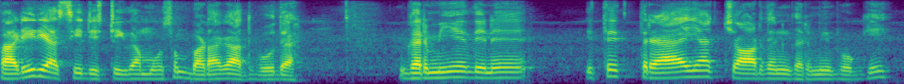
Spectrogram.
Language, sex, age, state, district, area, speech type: Dogri, male, 18-30, Jammu and Kashmir, Reasi, rural, spontaneous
